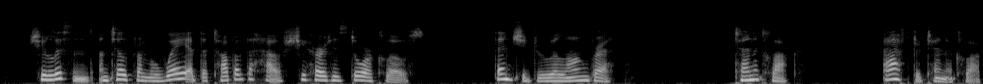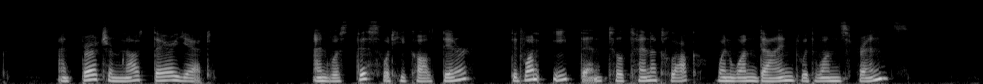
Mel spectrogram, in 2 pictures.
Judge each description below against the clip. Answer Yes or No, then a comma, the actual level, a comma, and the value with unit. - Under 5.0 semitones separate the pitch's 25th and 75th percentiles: No, wide, 5.5 semitones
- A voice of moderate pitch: Yes, medium, 180 Hz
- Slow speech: No, average, 160 wpm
